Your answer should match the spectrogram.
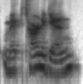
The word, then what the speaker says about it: MacTarnaghan: we're joined by mctarnigan mixtarnagon or as we know him uh because i was asking you how to pronounce your last name and it's pronounced exactly as it's spelled and yet for some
